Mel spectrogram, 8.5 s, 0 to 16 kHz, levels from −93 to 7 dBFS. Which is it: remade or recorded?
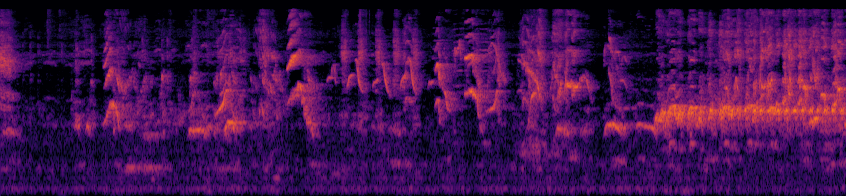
recorded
